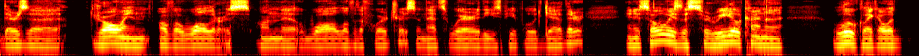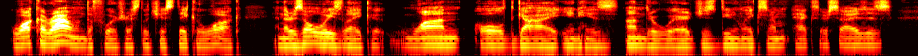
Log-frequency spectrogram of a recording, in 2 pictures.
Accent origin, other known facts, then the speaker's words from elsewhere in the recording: Russia; moved away as an adult; also born or lived in Houston, Texas, United States; I came back to Russia to renew my visa, my American visa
